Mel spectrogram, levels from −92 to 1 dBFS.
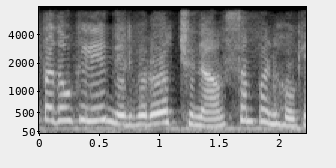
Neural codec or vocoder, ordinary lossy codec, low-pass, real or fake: codec, 16 kHz, 6 kbps, DAC; none; 7.2 kHz; fake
